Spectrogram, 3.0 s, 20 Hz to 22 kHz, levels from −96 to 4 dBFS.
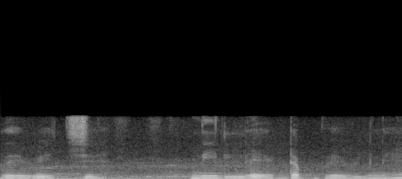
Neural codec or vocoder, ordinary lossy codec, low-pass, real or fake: none; none; none; real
